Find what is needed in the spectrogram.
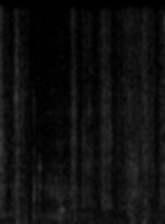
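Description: Faint, scattered small clicks and light taps, several a second, with no steady sound underneath.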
